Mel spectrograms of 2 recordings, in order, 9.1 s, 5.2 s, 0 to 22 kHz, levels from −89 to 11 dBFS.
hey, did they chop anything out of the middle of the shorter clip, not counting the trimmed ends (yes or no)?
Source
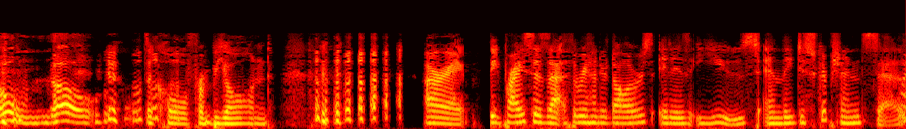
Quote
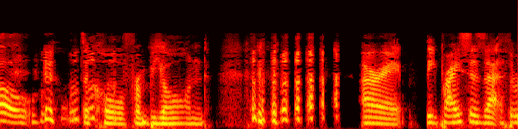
no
